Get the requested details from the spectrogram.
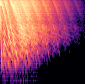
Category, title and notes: Sound effects > Electronic / Design
Made using serum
